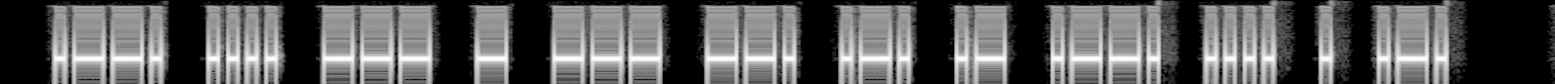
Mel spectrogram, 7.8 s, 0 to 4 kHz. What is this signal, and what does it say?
Morse code, heard as a keyed tone, about 25 wpm, spaced as for 20 wpm, 550 Hz. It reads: PHOTOGRAPHER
